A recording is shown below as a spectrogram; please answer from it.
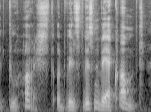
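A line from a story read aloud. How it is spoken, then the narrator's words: Laughing. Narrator (German): lachte Melusine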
